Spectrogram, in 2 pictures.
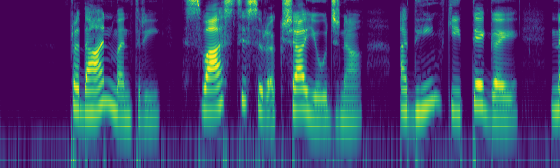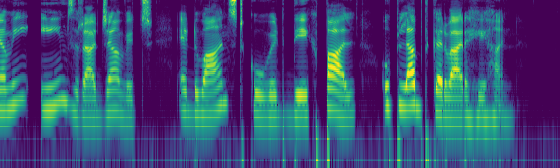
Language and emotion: Punjabi, neutral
